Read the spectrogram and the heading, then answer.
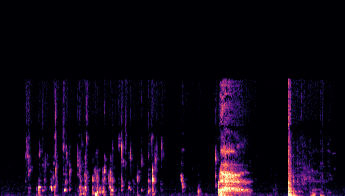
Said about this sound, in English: I mean, I just bopped you on the head with my water cup. I got to get a drink of water, though, because I got raspy throat.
